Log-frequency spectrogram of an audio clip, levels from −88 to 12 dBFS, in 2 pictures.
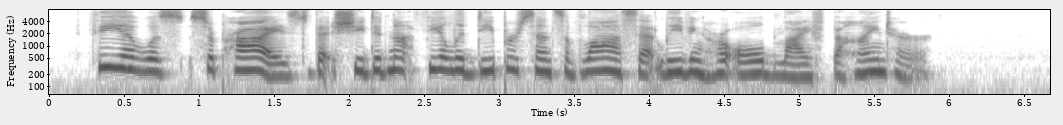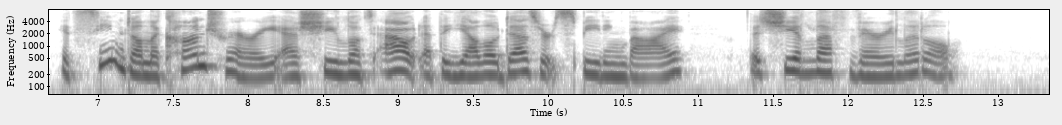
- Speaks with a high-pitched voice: Yes, high, 220 Hz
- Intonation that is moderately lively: Yes, average, 4.1 semitones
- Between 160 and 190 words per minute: Yes, average, 185 wpm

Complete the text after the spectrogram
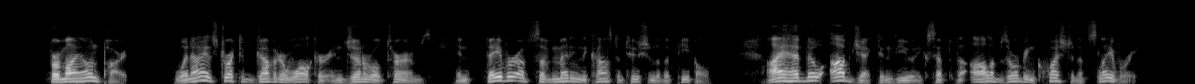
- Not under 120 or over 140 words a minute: No, average, 170 wpm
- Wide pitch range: Yes, wide, 6.3 semitones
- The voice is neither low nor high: No, low, 125 Hz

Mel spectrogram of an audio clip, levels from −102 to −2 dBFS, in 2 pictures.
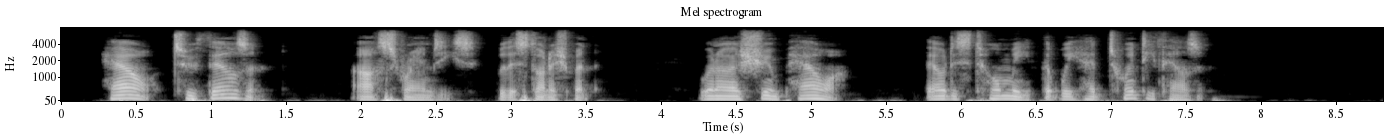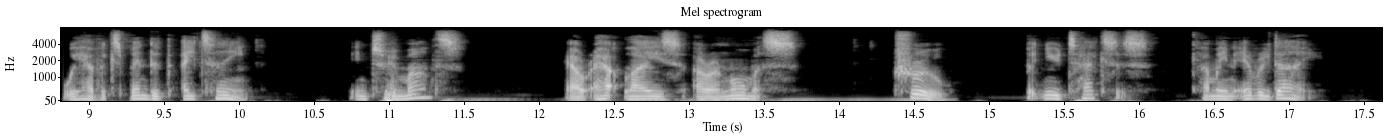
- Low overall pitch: Yes, low, 115 Hz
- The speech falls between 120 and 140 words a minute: Yes, slow, 135 wpm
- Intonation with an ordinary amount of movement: Yes, average, 4.0 semitones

